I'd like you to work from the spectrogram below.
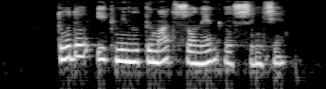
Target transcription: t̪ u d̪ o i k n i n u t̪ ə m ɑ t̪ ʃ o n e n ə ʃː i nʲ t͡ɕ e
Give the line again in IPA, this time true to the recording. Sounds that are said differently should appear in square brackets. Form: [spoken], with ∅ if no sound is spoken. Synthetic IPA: t̪ u d̪ o i k [m] i n u t̪ ə m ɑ t̪ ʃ o n e n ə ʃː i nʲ t͡ɕ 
